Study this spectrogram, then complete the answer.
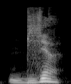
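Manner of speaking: "bien" ending in a nasal vowel, no hard n; nasal French vowel. Shown as a demonstration. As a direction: model "bien" through the nose. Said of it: "another nasal sound".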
